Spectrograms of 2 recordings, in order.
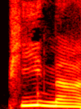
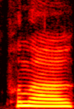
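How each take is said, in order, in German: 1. Der erste Vokal ist ein einfaches deutsches 'ee'. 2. Der erste Vokal ist der türkische punktlose i-Laut. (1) "es ist nicht Pina" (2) "das ist ein I ohne Punkt"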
